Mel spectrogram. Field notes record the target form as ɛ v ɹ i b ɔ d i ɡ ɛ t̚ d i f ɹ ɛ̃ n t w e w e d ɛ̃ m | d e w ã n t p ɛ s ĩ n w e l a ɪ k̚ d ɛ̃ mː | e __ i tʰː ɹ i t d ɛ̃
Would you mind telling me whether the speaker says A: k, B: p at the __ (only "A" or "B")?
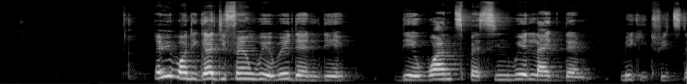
A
